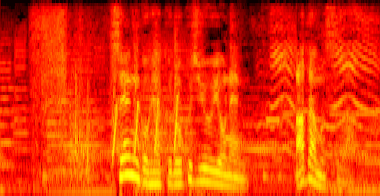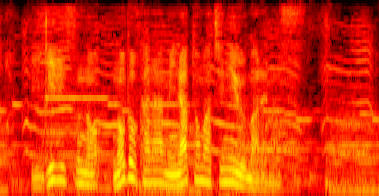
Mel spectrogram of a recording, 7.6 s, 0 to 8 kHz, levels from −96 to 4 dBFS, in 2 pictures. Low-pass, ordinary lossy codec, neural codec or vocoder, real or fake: 7.2 kHz; Opus, 24 kbps; none; real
